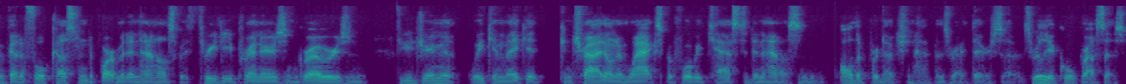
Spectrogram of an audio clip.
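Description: A man's fairly quick speech in a plain, everyday voice, fairly low in pitch, with ordinary pitch variation. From Wilmington, North Carolina. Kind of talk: casual interview.

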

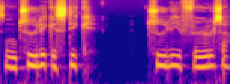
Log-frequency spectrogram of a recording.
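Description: A woman speaks with a dark, mellow tone. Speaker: psychologist and author. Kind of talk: interview. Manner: clear, distinct articulation.

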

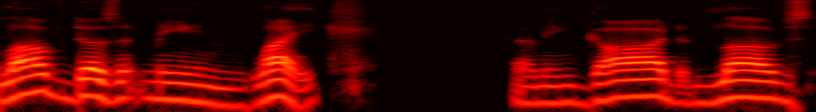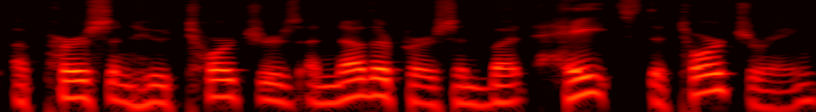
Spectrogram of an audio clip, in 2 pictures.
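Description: A man's dark, mellow voice at medium pitch, with ordinary pitch variation, big swings in loudness, a fairly slow pace and a dry, close sound with no echo. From rural farming town. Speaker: theology professor and author. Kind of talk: casual interview. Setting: remote call.

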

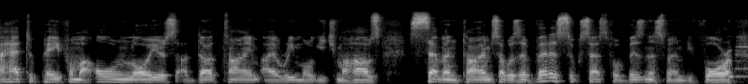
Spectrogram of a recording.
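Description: A man talks at a moderate pace. His pitch is medium. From Poland. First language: Polish. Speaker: pastor. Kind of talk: interview. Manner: animated.

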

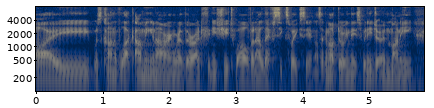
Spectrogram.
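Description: This man speaks very fast. His accent is Australian. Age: 30s. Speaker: youth services executive. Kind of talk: interview. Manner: fast talker; animated.

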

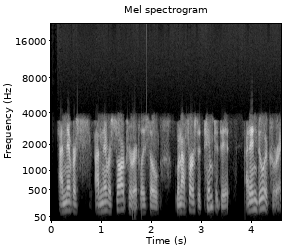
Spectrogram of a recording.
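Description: Speaking with a slight Texas accent, a man has a fairly high pitch. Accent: slight Texas twang. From Texas, raised in Central Florida. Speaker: marriage ministry leader. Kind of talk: personal testimony.

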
